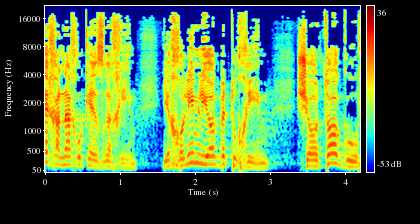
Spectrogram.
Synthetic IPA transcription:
eχanaχnuke̞ːzʁaχim | je̞χo̞limlijo̞t̪̚betuχim | ʃeo̞to̞ɡu

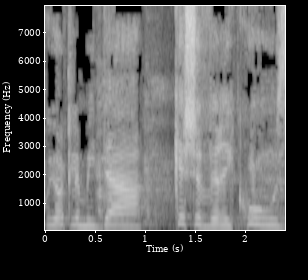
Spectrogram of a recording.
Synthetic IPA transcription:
ujo̞tlemida | keʃeveʁikʰuz

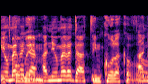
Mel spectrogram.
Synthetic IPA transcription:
omomemaniomeʁed̪aːt̪imkolakɐvan

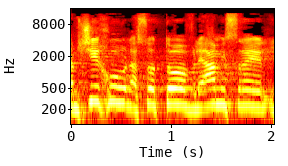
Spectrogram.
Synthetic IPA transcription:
amʃiχulaːso̞t̪ːo̞vle̞amisʁae̞lː

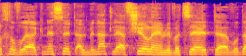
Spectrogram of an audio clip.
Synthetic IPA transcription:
lχavʁejhakne̞se̞talme̞natle̞afʃe̞ʁlae̞mle̞vat͡seaetaːvo̞da

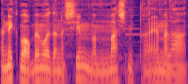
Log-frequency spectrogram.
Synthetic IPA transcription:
anikmoaʁbe̞meod̪anaʃimːamaʃmit̪ʁa̰ʔḛmala

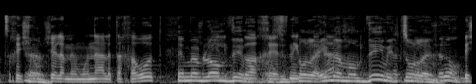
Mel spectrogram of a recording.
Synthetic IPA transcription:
t͡seχikenʃelamemunalat̪aχaʁut̪ | imemloomd̪imχsinulaimemo̞md̪imitnulaheb

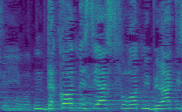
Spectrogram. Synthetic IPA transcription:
d̪akɔt̪nesijasfiʁɔt̪mibiʁat̪i

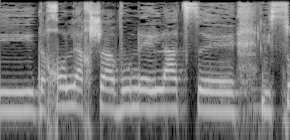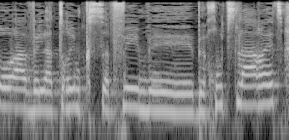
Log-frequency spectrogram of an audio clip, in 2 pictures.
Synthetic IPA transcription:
naχo̞nleaχʃavhuneːlat͡selisoave̞leatʁimksafimebeχut͡slaaʁe̞t͡s

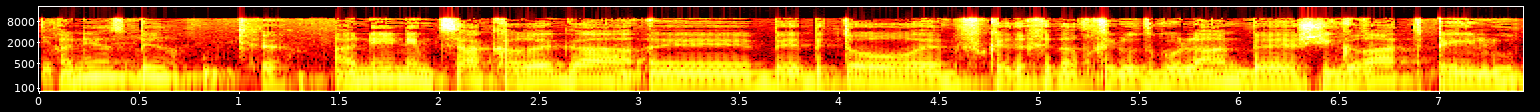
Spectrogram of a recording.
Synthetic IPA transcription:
aniazbiʁkʔaninimt͡sakʰaʁe̞ɡa | bebeto̞ʁmefḁkedjeχidat̪χilut͡sɡo̞lanbe̞ʃiɡʁat̪peilut

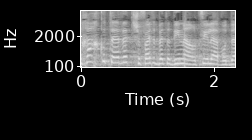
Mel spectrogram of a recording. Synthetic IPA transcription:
eχaχko̞te̞vet̪ʃofettbetadinaːʁt͡sileavo̞da

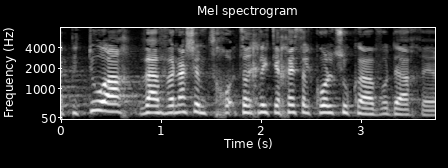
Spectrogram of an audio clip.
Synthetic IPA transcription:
pituaχveaːvanaʃeemt͡saʁiχlehitjaχe̞salko̞lʃukaːvo̞daːχe̞ʁ

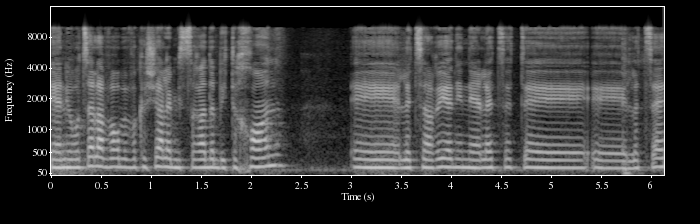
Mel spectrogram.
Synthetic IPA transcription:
aniʁo̞t͡salaːvo̞be̞vakaʃale̞misʁadhabitaχo̞n | ele̞t͡saːʁianineːlet͡sete | lat͡se

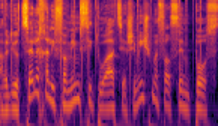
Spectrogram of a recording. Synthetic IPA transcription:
avaljo̞t͡se̞le̞χalifamimsit̪uat͡sjaʃe̞miʃume̞faʁse̞mpo̞st̪

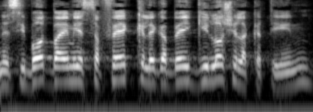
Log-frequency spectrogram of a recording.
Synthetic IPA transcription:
nesibo̞t̪̚bahemjesafe̞kle̞ɡabe̞jɡilo̞ʃelhakatin

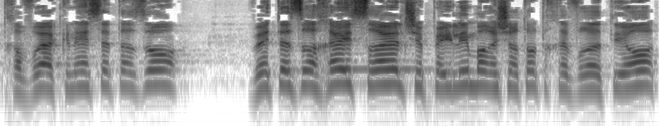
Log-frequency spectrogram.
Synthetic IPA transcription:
t̪χavʁeakne̞se̞t̪azo̞ | veetezʁaχe̞jisʁae̞lʃepeilimaʁeʃato̞t̪hḁχe̞vʁat̪ijo̞t̪̚

